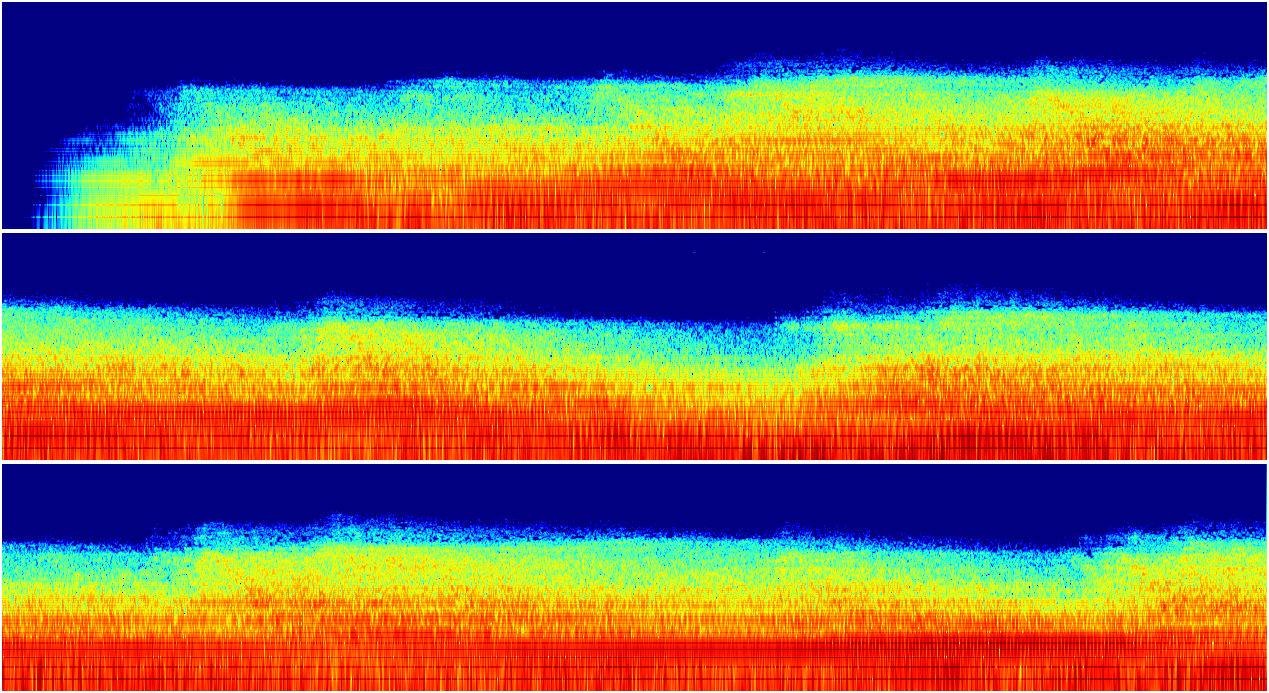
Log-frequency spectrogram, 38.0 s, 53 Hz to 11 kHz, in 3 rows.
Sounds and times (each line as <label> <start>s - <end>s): Low, warbling drone 0.7s - 37.9s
